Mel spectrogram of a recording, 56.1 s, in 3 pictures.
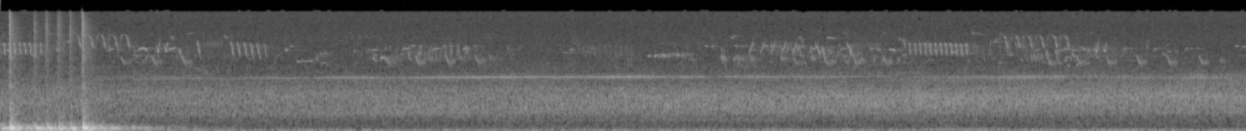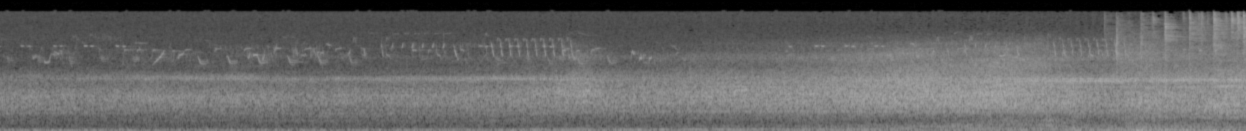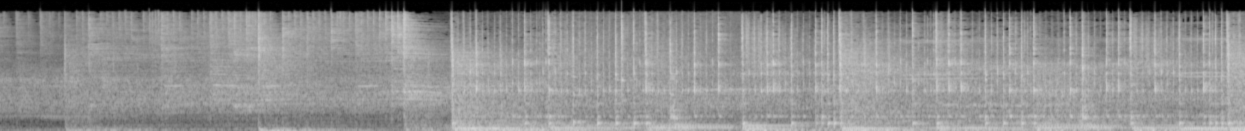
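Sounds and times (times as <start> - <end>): low rumble: 0.0 - 5.6, 35.0 - 56.0
birds chirping and trilling: 0.0 - 56.0.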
